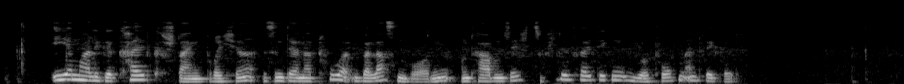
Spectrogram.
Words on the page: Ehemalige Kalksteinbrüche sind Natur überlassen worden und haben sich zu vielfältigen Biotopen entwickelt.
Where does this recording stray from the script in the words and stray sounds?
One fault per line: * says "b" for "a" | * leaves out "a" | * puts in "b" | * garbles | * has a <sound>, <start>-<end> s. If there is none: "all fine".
* puts in "der"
